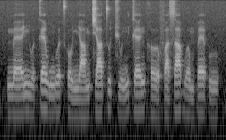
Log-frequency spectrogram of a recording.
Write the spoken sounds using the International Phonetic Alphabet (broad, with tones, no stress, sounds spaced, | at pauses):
m ɛː˩˧ ɲ u˩˧ ə̯ k ɛː˥˨ w ŋ u˧ ə̯ t̪ʰ o˧˩ ɲ aː˩˧ m t͡ɕ aː˧˥ t̪ u˥˨ t͡ɕ u˩ n i˥˨ k ɛː˧˥ ŋ h ɤː˧˩ f a˧˩ s a˧˥ b ɤː˧˩ m p ɛː˥˨ p u˩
